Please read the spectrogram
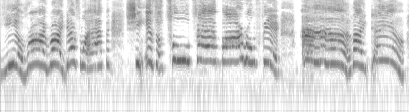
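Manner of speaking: high, exaggerated teasing voice; hammed-up high-pitched ridicule; mocking disbelief. Acted man mocking the borrowed outfit.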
